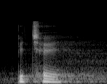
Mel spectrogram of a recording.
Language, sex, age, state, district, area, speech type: Punjabi, male, 18-30, Punjab, Fatehgarh Sahib, rural, read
